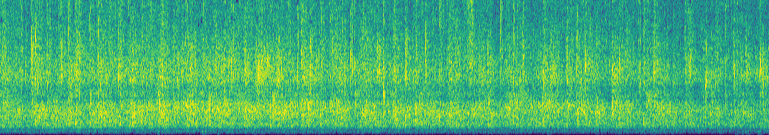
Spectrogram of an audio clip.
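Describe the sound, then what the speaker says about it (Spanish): Church congregation applauding during a sermon, steady continuous clapping from a crowd, somewhat distant and moderate in level, with no talking over it. "Dale un aplauso al Señor."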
